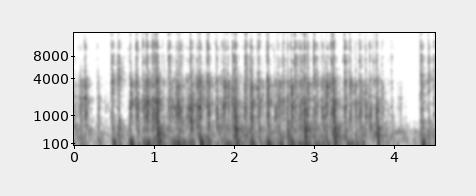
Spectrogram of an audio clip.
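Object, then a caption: Mechanical keyboard with plastic keycaps. A SteelSeries Apex 7 TKL mechanical keyboard with plastic keycaps on a metal top plate and Red linear switches is typed on continuously and quickly with the fingertips of both hands. Dense, overlapping plastic clacks have short, dry decays and a bright top, with a soft low thud under each press. The typing briefly thins out near the end before picking up again.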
